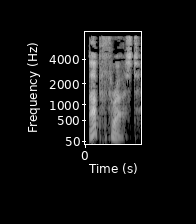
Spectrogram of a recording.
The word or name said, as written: upthrust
